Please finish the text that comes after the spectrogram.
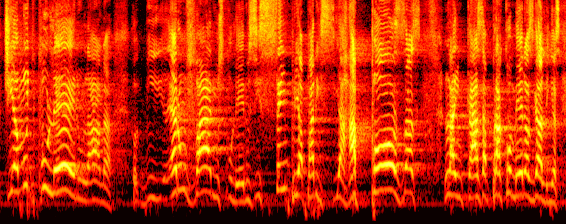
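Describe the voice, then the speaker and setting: A Brazilian pastor from Bahia with a Bahian accent, preaching a sermon, reading scripture slowly and calling on the congregation to answer. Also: male voice, very high voice, animated, sharp tone, in a large hall. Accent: Bahian Brazilian Portuguese. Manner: reads scripture slowly and drawn out, urges listeners to respond.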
